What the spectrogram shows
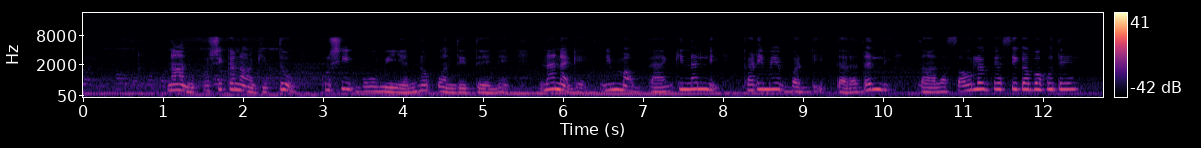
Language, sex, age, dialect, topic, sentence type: Kannada, female, 46-50, Mysore Kannada, banking, question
